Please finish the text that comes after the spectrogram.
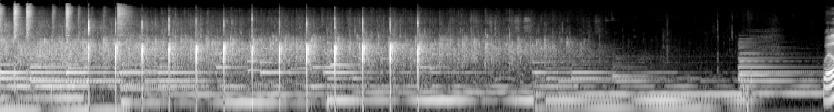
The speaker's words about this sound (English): Praise the Lord, everybody. You glad to be in the house of the Lord tonight? Amen. Amen. Why don't we give the Lord another hand clap of praise?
